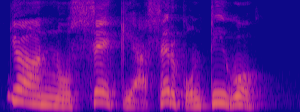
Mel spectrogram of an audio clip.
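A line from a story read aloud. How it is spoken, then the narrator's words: Exclaimed. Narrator (Spanish): El amo exclamó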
